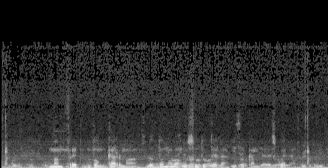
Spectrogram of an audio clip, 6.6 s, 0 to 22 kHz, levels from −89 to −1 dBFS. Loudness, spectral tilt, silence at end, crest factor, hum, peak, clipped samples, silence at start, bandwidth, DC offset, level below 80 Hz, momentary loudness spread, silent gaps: -17 LUFS; -8.5 dB/octave; 0 s; 14 dB; none; -2 dBFS; under 0.1%; 0 s; 16 kHz; under 0.1%; -26 dBFS; 12 LU; none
